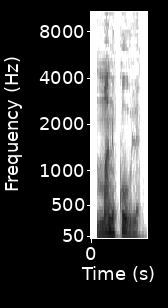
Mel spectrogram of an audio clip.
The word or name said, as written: मनकूल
